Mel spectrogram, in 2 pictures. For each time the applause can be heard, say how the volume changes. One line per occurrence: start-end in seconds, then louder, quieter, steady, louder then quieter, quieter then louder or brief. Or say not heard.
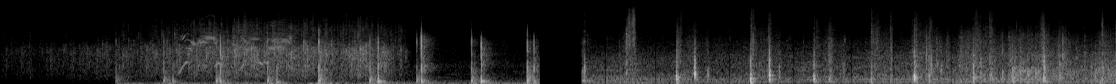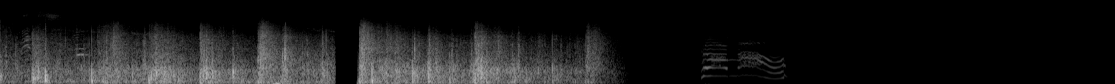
0.0-4.1 louder.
